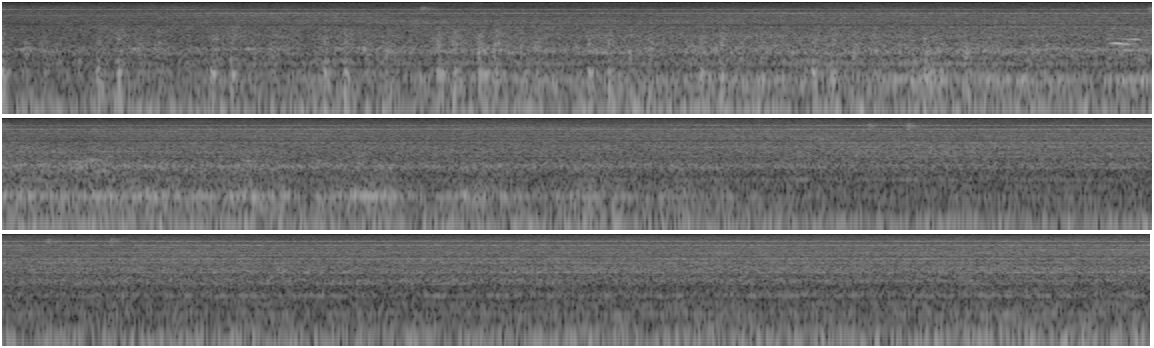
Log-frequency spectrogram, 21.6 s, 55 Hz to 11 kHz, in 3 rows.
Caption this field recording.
sitting on a small hill in the back of the Mediapark buildings, listening to trains and their echos reflecting from the walls. besieds that, warm summer evening ambience. (Sony PCM D50, DPA4060)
